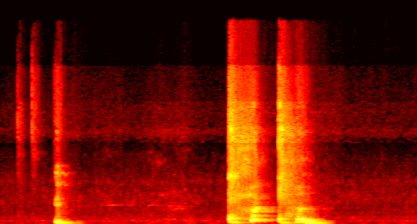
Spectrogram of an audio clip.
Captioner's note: coughing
